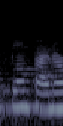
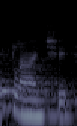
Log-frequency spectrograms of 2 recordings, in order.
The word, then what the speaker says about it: Plantae: plantae fungi e Animália Lembrando que plantar na normalmente a gente pronuncia assim mas o correto seria plante mas eu gosto de falar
